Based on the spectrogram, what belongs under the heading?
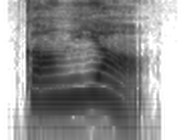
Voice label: "纲要", Chinese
